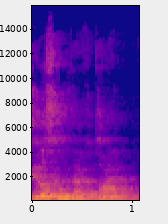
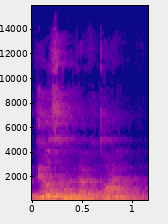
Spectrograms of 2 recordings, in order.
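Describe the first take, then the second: First: It is said as a doubtful question. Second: The same.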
